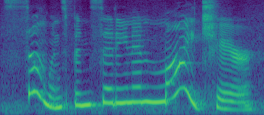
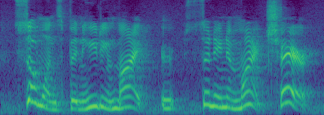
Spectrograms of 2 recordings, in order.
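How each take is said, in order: First: It is said in a medium-sized voice. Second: It is said in a big, deep voice.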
